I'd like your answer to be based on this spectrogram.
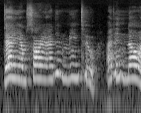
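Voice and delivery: high-pitched acted apology; pleading daughter. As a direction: plead with father in a high little voice. Daughter pleads with her father.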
